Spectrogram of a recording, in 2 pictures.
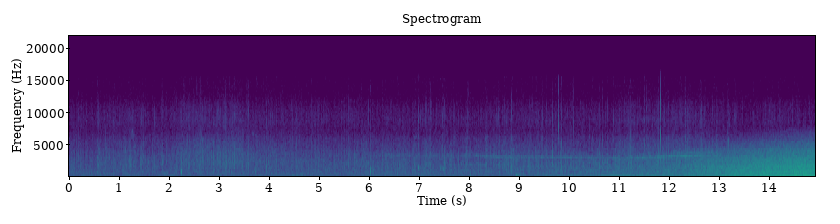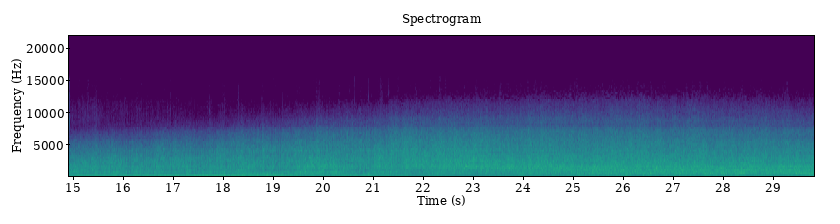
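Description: Boeing 777 with GE90 engines landing on a wet runway: a faint jet whine on the approach, then from about ten seconds in the sound swells into loud, steady engine noise and spray. This is the engines' reverse thrust on the rollout.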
